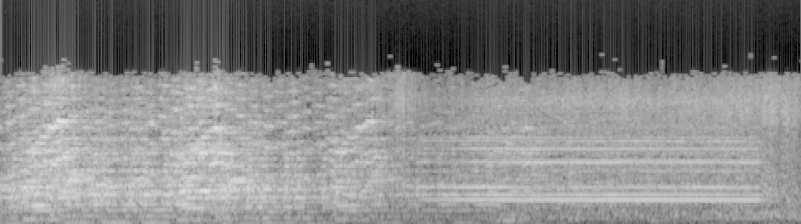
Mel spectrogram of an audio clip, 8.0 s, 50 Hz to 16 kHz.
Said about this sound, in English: The train from Colfax, drawn by its snorting, wood-burning engine, rattled past the last spur of the Blue Sage Hills and settled down to the final 30 miles of windswept prairie that lay between it and its destination, River Junction.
